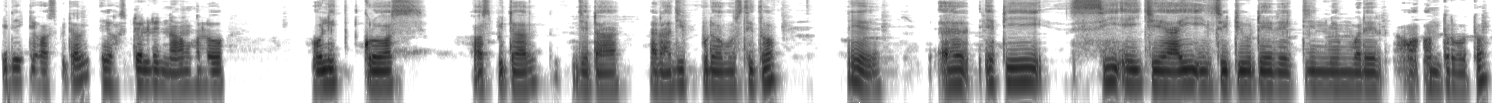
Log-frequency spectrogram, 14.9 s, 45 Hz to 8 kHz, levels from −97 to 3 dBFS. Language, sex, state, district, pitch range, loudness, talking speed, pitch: Bengali, male, West Bengal, Dakshin Dinajpur, 110-130 Hz, -20 LUFS, 100 wpm, 115 Hz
